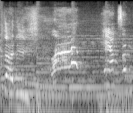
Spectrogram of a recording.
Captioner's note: squawk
